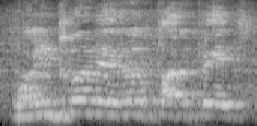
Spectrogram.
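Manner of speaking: slow dictation. Shown as a demonstration. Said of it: "तो बोल दूं".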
